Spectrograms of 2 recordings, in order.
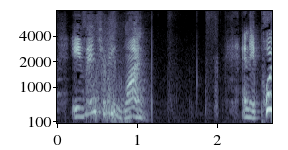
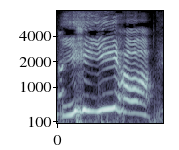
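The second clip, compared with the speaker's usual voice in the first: laughing yeehaw; 3 semitones higher, 5 dB louder, much slower than usual. Acted.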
